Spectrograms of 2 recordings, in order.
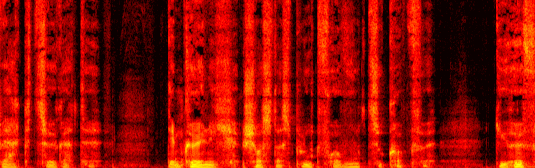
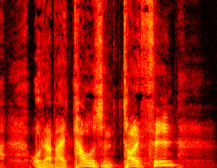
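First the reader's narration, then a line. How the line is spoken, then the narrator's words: Monster screaming. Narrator (German): schrie das Ungeheuer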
